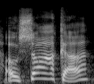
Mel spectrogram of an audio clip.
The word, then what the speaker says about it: Osaka: Osaka, is that how you say it? – Osaka.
